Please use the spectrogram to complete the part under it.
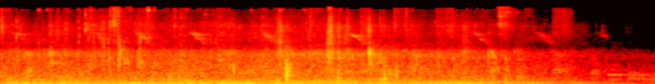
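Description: Footsteps shuffle on hard ground outdoors.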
